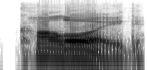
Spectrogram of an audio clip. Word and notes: colloid: American English

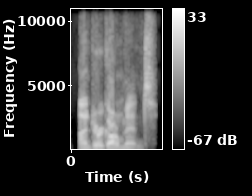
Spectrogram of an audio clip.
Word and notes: undergarment: American English

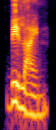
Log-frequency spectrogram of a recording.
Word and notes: beeline: Indian

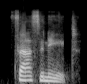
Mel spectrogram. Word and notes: fascinate: Indian

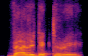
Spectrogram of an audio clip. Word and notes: Valedictory: Indian

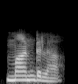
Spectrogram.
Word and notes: mandala: Indian

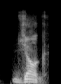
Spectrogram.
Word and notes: jog: British English

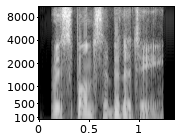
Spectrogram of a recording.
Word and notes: responsibility: British English

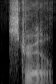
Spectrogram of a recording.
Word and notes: strew: American English

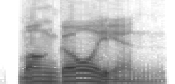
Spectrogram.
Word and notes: Mongolian: American English

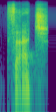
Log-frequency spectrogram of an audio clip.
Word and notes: thatch: Indian

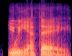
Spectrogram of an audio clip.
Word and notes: UEFA: American English

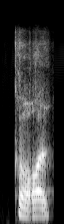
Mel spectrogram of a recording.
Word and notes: call: Indian

